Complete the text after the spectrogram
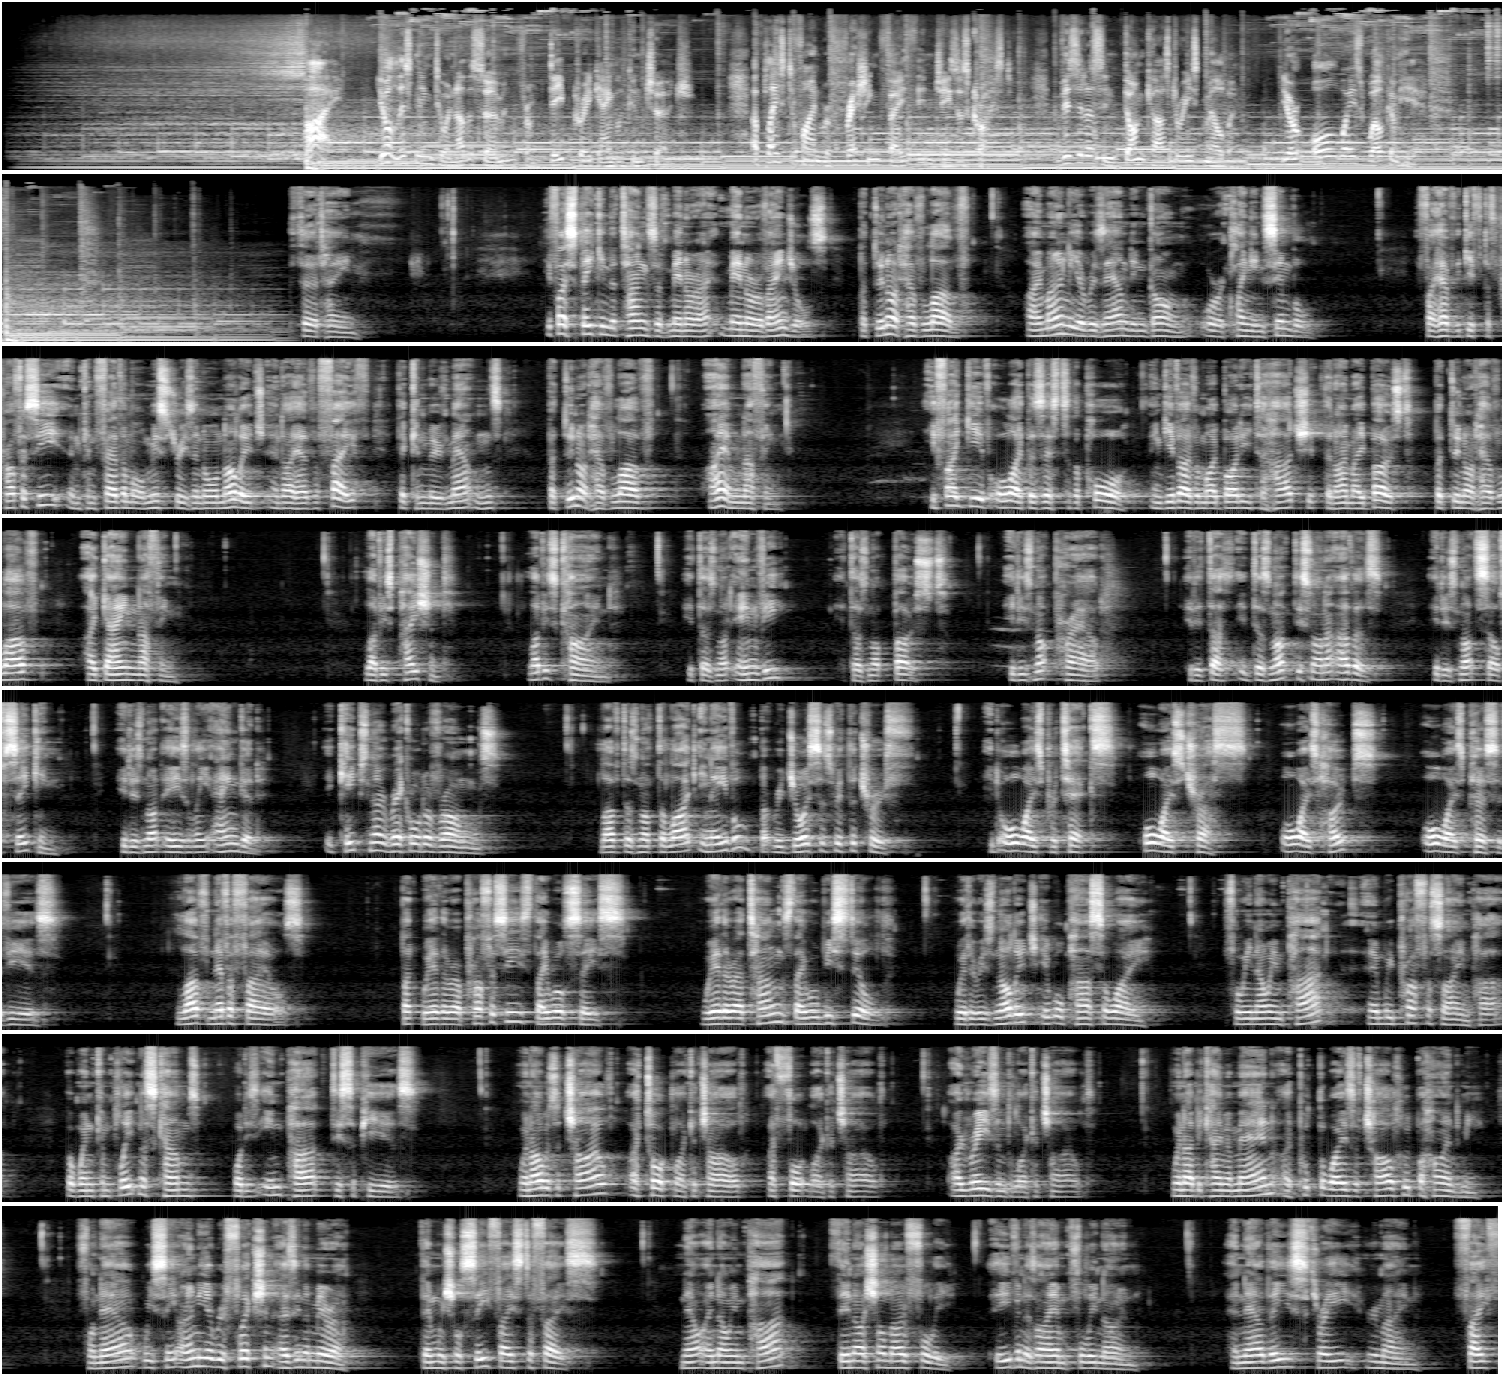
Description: Because of Our Love | Sermons | Deep Creek Anglican Church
